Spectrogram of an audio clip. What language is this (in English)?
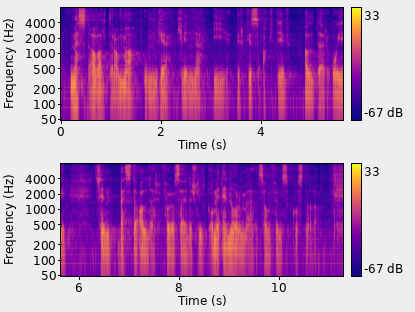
Norwegian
